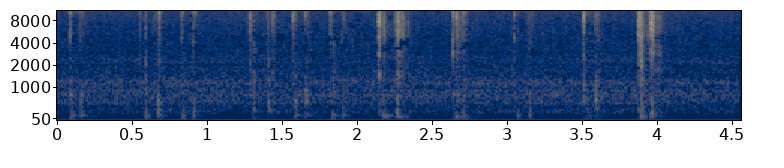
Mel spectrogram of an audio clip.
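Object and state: Plastic laptop keyboard.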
